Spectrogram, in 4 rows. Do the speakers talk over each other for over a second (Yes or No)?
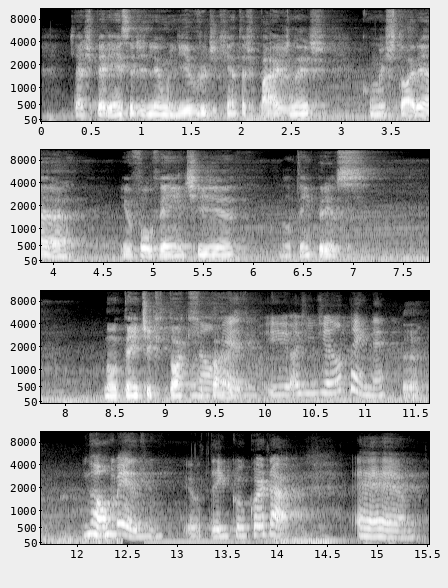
No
